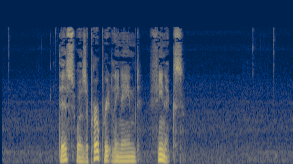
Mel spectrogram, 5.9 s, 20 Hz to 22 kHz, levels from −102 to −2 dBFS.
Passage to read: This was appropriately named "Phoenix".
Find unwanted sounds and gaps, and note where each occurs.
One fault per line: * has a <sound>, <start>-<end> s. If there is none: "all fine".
all fine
